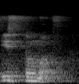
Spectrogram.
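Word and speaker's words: isthmus: ये आपका पार्ट है स्पेलिंग यहां पे एच नहीं आएगा सॉरी तो आई एस टी एच एम यू एस इस्तमस तो प्लीज रिमेंबर कि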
